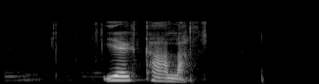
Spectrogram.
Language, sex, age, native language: Icelandic, female, 60-69, Icelandic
